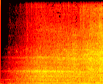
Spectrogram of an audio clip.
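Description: Low, steady soundtrack drone swelling gradually louder, with a hiss building above it: a dark build-up in a horror intro score.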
